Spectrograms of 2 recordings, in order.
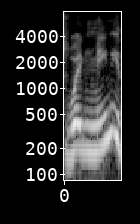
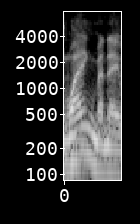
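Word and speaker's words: Wangmene: alexis wang monae yeah alexi wang mini it's wing mini that's how you say it we always said wang monet when he was i'm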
